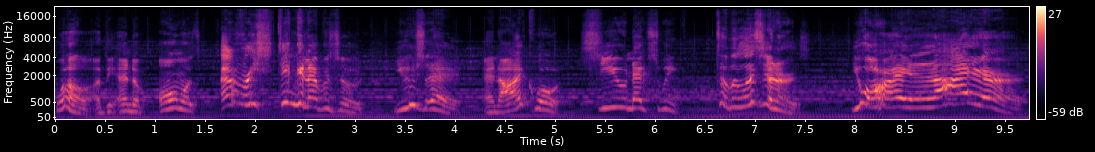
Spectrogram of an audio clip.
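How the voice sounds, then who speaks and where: A woman's voice: sits high, sing-song, a little slow, sharp tone, soft background music, heavily acted. A woman playing a theatrical, sarcastic scold who berates people in a comic audio drama. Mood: accusing, scornful. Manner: accusing, melodramatic, sarcastic.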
